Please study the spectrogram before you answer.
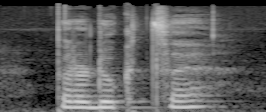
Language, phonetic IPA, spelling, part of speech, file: Czech, [ˈprodukt͡sɛ], produkce, noun, Cs-produkce.ogg
- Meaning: production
